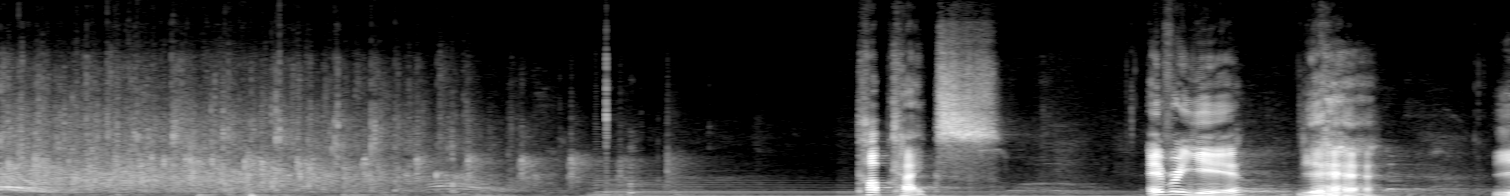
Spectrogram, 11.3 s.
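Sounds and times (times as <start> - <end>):
audience applause: 0.0 - 5.4
speech: 6.5 - 7.4, 8.6 - 10.4, 11.2 - 11.3
laughter: 9.6 - 10.9.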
